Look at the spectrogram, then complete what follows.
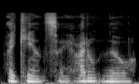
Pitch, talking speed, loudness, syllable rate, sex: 135 Hz, 260 wpm, -16 LUFS, 5.3 syllables/s, male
